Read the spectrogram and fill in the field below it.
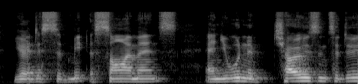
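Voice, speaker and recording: In an Australian accent, a man with a fairly high voice speaks over a quiet background. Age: 50s. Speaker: professor. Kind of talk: lecture. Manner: halting, with many repetitions.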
